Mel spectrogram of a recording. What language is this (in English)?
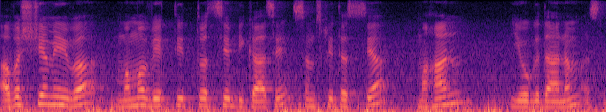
Sanskrit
